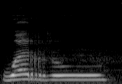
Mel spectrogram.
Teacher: वाव साकिन से पहले पेश वाव मद्दा होगा, इसलिए एक अलिफ के बराबर खींच कर पढ़ेंगे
